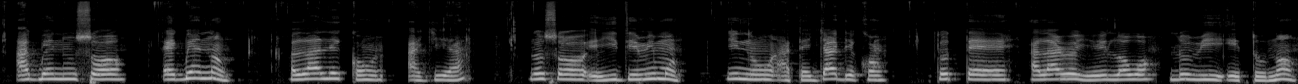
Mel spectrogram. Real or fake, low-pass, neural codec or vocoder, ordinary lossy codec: fake; none; vocoder, 48 kHz, 128 mel bands, Vocos; none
